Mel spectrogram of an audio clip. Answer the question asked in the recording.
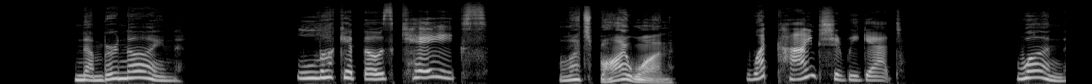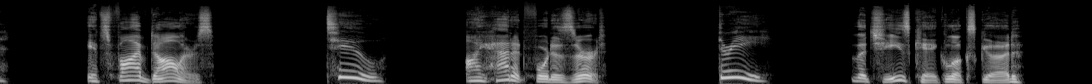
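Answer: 3: The cheesecake looks good.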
